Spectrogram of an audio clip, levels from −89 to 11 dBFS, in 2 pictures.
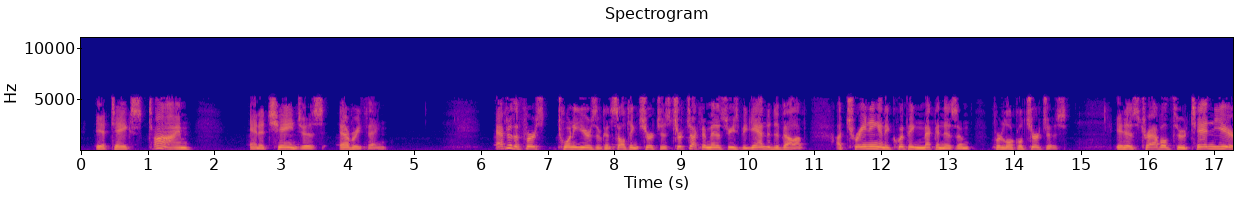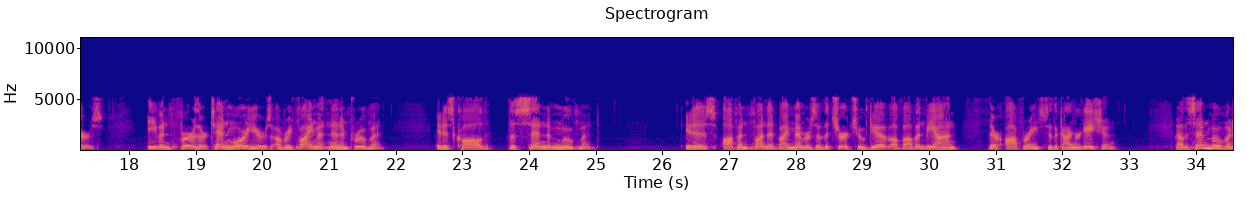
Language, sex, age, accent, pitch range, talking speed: English, male, 50-69, American, 130-165 Hz, 125 wpm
